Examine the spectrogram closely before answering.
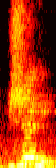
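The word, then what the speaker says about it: jeudi: Thursday का है जुदी, okay, Z sound वाला।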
